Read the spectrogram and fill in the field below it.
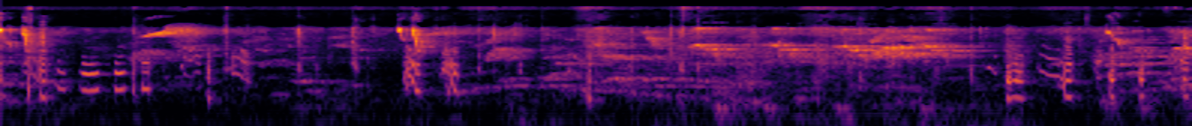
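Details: Birds calling at home in the morning: short clucking notes in quick rhythmic bursts mixed with scattered chirps and overlapping calls, over a busy background of other household sounds.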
